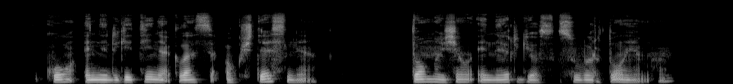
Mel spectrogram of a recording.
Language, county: Lithuanian, Vilnius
